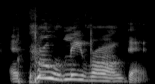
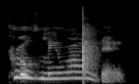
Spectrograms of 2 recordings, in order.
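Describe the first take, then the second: First: Said in the usual way. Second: "Prove" hit hard, higher and slower; emphatic repeat. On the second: Shown as a demonstration. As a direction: push "Prove me wrong then" up high, drawn out.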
